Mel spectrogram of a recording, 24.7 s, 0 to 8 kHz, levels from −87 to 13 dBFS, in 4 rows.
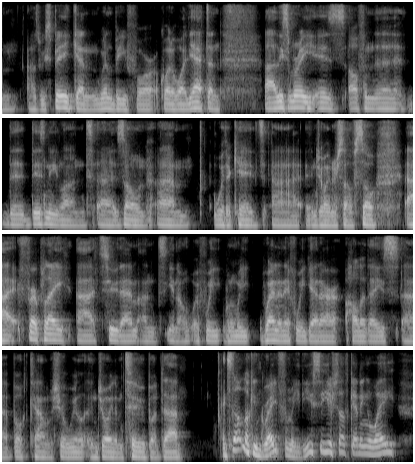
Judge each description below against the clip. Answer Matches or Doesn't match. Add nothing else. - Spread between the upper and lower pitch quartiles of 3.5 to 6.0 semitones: Doesn't match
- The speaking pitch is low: Matches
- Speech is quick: Doesn't match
